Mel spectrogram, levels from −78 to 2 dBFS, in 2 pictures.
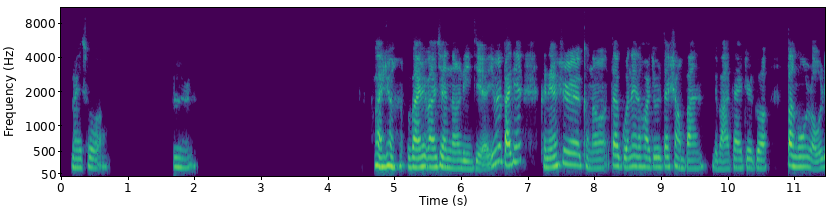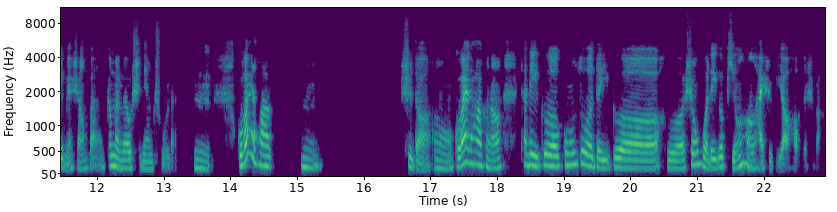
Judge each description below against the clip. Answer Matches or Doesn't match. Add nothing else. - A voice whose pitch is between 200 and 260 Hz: Doesn't match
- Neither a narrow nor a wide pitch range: Matches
